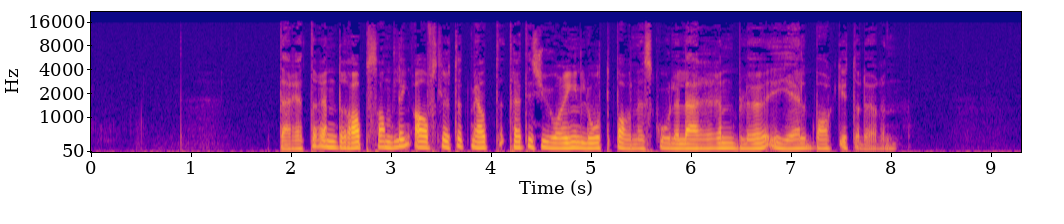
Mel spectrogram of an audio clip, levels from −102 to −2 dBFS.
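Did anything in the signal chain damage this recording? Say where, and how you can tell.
No, nothing along the chain has left a mark on this speech that I can hear, so there's no stage to point to.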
